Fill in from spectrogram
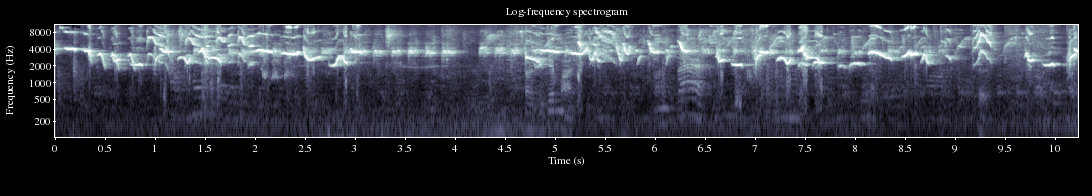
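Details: Oriental magpie-robin, first in a national contest, singing hard while competing with fluttering wings; a continuous stream of clear whistled notes around a steady pitch, quick warbles and rasping fragments, one short pause.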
